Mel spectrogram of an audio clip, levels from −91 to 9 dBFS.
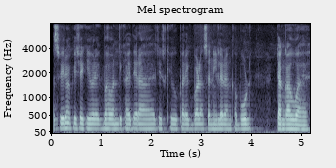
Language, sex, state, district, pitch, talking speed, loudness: Hindi, male, Uttar Pradesh, Lucknow, 130 Hz, 265 wpm, -18 LUFS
